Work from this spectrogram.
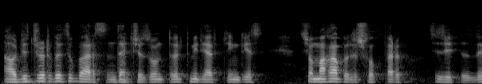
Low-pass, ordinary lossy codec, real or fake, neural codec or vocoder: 7.2 kHz; none; fake; codec, 16 kHz in and 24 kHz out, 0.6 kbps, FocalCodec, streaming, 2048 codes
